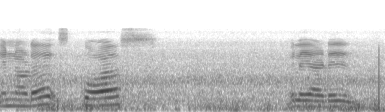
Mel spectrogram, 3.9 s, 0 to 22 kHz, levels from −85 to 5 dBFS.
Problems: constant background noise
